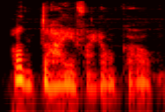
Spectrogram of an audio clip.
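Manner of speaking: soft, breath-only whisper; hushed secret plea. A narrator's reading. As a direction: whisper it desperately, barely aloud. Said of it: "she whispered".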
